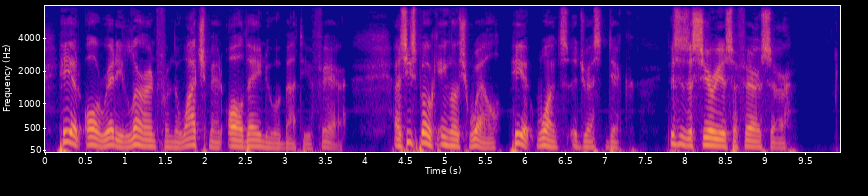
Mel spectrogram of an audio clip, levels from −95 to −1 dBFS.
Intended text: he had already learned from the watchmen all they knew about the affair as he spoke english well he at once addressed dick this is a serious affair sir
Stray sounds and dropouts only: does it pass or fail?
pass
